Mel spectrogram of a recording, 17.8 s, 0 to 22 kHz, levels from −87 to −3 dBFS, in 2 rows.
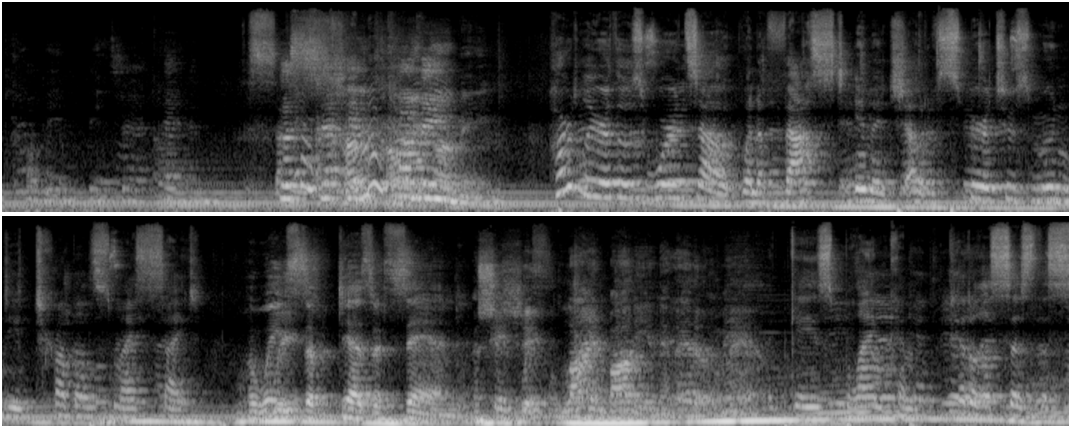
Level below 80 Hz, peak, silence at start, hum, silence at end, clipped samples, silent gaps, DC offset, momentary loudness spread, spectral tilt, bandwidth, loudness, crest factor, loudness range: -32 dBFS; -10 dBFS; 0 s; none; 0 s; under 0.1%; none; under 0.1%; 13 LU; -6 dB/octave; 19.5 kHz; -26 LUFS; 16 dB; 5 LU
